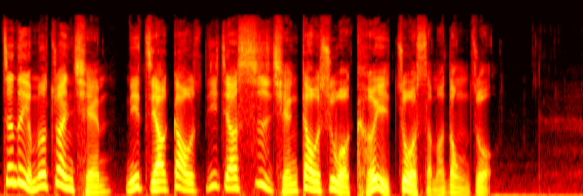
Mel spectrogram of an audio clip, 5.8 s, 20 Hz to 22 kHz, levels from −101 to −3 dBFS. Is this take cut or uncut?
cut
